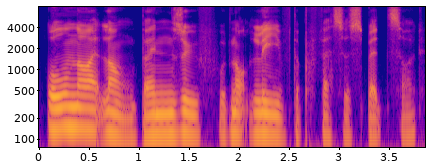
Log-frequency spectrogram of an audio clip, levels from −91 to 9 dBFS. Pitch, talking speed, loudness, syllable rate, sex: 115 Hz, 170 wpm, -18 LUFS, 4.6 syllables/s, male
